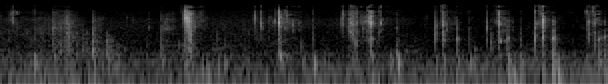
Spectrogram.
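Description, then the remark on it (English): Crisp crunching and chewing of a Maui fruit roll snack, with sharp bites landing roughly every half second over a steady run of smaller crackly chews. “I like these Maui fruit rolls. I like these. I'm going to have one more.”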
